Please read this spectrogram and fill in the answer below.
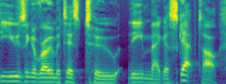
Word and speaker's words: Sceptile: Somebody else pointed out that it's Sceptile EX, or, you know, the C is silent.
